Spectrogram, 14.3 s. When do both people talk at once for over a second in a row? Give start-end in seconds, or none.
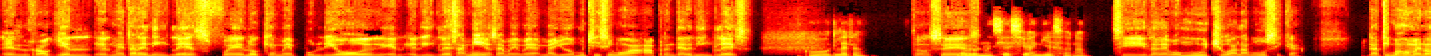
none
